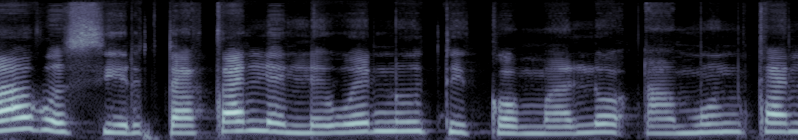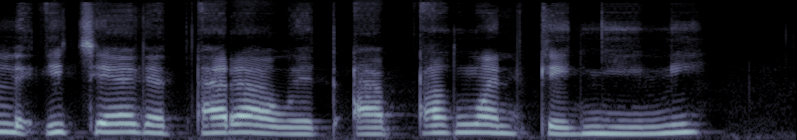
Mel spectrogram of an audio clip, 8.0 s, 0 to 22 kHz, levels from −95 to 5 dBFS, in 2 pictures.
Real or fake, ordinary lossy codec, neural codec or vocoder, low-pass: fake; none; codec, 44.1 kHz, 2.6 kbps, SNAC; none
